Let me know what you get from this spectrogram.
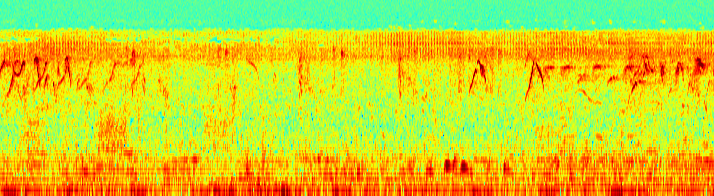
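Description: Birds chirping faintly: scattered quick, high chirps, then a fast run of chirps starting near the end, over a low steady rumble.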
